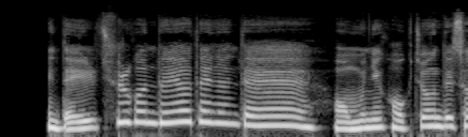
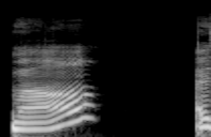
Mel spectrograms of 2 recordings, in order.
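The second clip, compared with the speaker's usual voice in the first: usual speaking voice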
